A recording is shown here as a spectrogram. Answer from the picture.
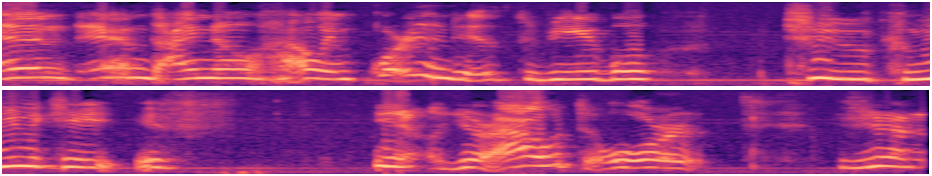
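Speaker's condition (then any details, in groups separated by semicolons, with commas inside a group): Cerebral palsy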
